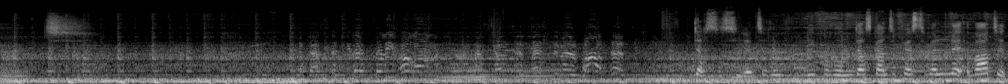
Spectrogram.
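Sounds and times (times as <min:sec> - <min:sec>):
high-revving sports car engine roaring while driving: 0:00.0 - 0:08.6
speech: 0:07.0 - 0:10.0.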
